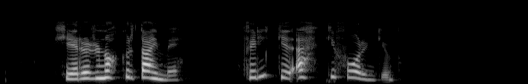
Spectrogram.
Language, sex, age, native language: Icelandic, female, 20-29, Icelandic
